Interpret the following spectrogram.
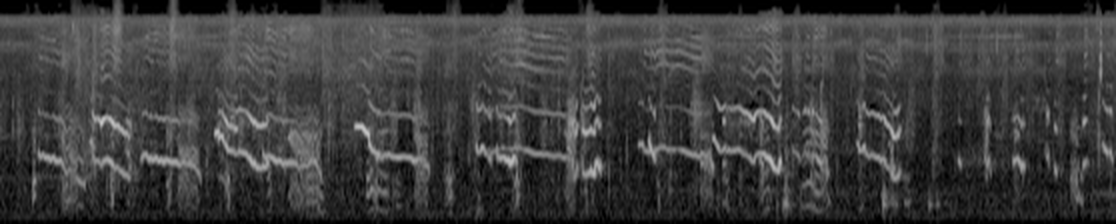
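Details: A near-continuous chorus of puppy whimpers: high, looping whines rising and dropping, one after another for the whole stretch, with small knocks and rustles beneath.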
